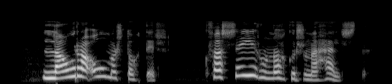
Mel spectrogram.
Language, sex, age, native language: Icelandic, female, 18-19, Icelandic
